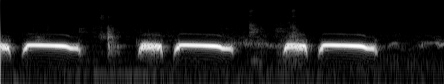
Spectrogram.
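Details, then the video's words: Caged spotted dove used as a decoy to lure wild doves, cooing thúc gù: three soft two-note coos about one per second, a brief grace note followed by a smooth, held, gently falling tone. "chim cu mồi thúc gù bài bản nhất hiện nay, chim cu gáy kích bổi hiệu quả nhất hiện nay"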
